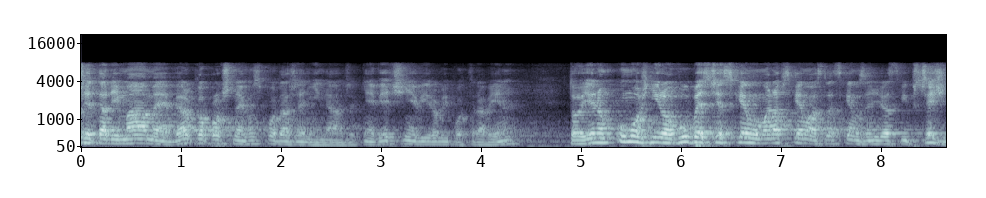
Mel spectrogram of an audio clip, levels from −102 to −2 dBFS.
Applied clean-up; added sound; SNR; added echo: none; none; none; reverberation time 0.4 s.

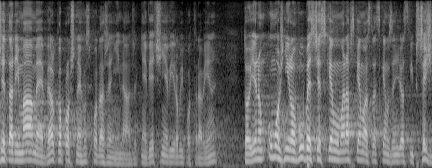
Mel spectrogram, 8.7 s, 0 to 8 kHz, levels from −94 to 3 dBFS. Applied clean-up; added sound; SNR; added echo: none; none; none; none.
